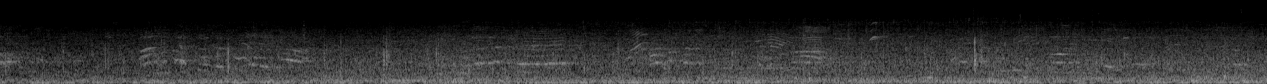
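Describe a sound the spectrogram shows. Water trickles softly in a shallow stream below.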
